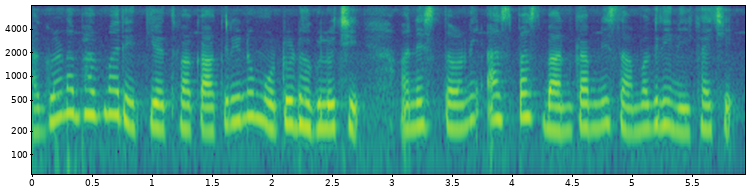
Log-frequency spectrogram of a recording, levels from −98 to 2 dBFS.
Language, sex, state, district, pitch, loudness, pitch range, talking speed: Gujarati, female, Gujarat, Valsad, 230 Hz, -17 LUFS, 215-270 Hz, 150 wpm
